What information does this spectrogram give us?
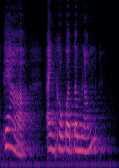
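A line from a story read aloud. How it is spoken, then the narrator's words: Smiling. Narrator (Vietnamese): Anh mỉm cười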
